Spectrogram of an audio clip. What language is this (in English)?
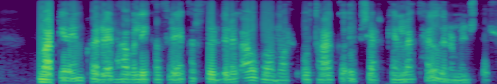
Icelandic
